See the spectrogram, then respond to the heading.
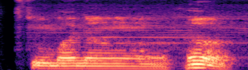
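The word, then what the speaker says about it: सुमनः: You have to say Manaha, Sumanaha. Visarga should be pronounced completely, not Sumanaha, Sumana.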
